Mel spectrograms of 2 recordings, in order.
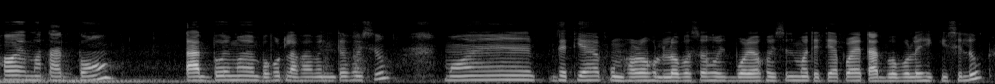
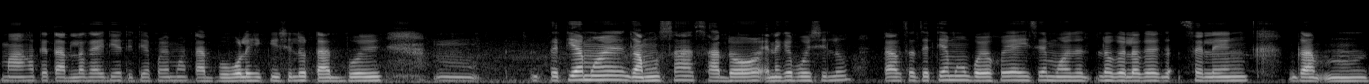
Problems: none marked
